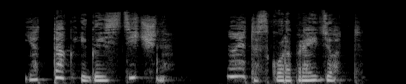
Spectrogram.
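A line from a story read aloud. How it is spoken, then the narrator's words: Smiling whisper. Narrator (Russian): Улыбнулась и прошептала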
